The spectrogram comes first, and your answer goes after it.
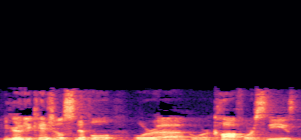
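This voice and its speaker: A man with a head cold and a stuffy nose, co-hosting a casual sports podcast with quick, chatty, joking talk. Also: mid-range voice, fairly even intonation, a bit bright. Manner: quick, chatty, self-deprecating joker. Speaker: sports reporter co-host. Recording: roomy echo with faint ambient noise.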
